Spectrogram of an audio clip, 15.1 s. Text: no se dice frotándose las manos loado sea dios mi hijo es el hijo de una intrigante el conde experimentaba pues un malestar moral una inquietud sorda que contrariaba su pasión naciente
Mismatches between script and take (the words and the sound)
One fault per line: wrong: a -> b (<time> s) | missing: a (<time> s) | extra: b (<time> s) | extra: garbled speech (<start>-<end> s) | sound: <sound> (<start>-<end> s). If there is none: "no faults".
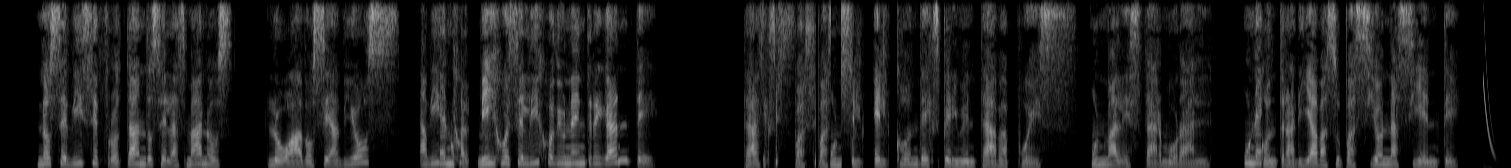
extra: garbled speech (4.2-4.7 s)
extra: garbled speech (7.4-8.7 s)
missing: inquietud sorda que (12.6 s)
sound: chirp (14.8-15.0 s)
